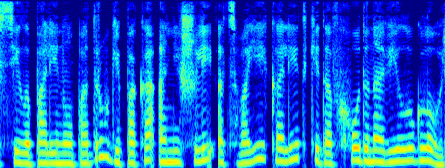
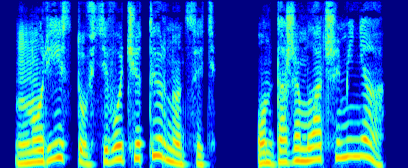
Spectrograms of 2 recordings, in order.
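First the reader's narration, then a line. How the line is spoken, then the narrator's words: Exclaimed. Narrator (Russian): воскликнул Юра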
